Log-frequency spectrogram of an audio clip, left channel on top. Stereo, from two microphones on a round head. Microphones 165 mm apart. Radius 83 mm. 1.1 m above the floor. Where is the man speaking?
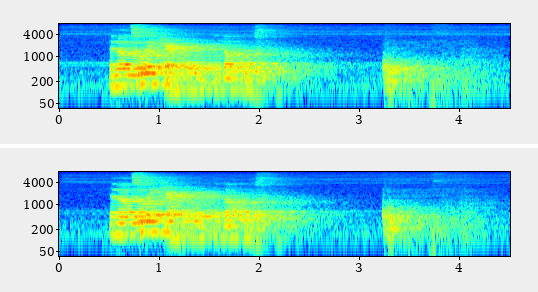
80° left, 0.6 m.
